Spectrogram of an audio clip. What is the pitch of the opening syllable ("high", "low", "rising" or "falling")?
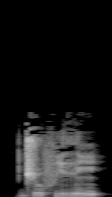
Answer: low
